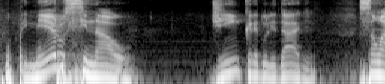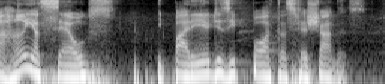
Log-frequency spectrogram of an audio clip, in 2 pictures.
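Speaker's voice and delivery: very slow, calm, unhurried delivery. Stating the first point of a talk, very slow and calm. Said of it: "deixa eu falar bem devagar e calmo".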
